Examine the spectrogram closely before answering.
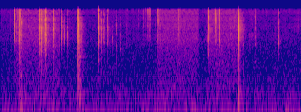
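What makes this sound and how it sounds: A utility-knife blade cuts slices off a solid, glossy, oval orange bar soap with purple stripes and a white core. About sixteen quiet, sharp, bright clicks and crisp scraping snaps come at irregular intervals, each dying away almost instantly over a faint background hiss.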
